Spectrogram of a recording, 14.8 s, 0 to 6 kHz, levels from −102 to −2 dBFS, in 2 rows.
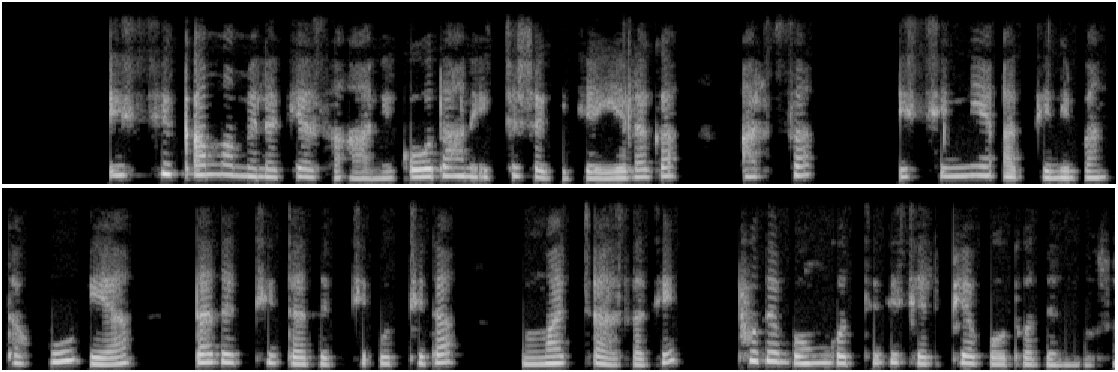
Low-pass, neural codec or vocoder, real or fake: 5.4 kHz; none; real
